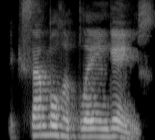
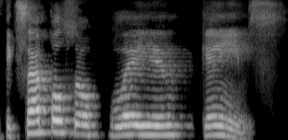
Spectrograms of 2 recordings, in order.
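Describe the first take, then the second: First: Said in the usual way. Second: "Examples of playing games" said slowly and louder, leaning on "examples"; slow emphatic repeat. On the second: Shown as a demonstration. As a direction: spell out "examples of playing games" clearly for the class. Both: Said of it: "Examples, guys".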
